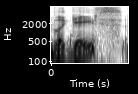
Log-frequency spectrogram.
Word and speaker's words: Lagasse: And he how did he pronounce his name? – Lagasse.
